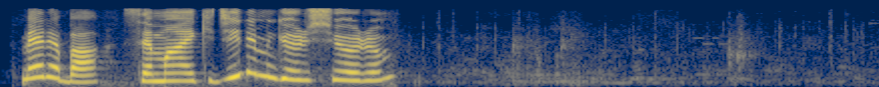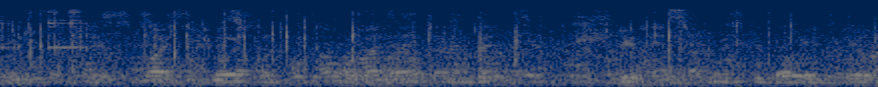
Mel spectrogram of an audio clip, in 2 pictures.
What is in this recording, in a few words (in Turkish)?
Yapay Zeka Arama, Görüşme Kaydı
